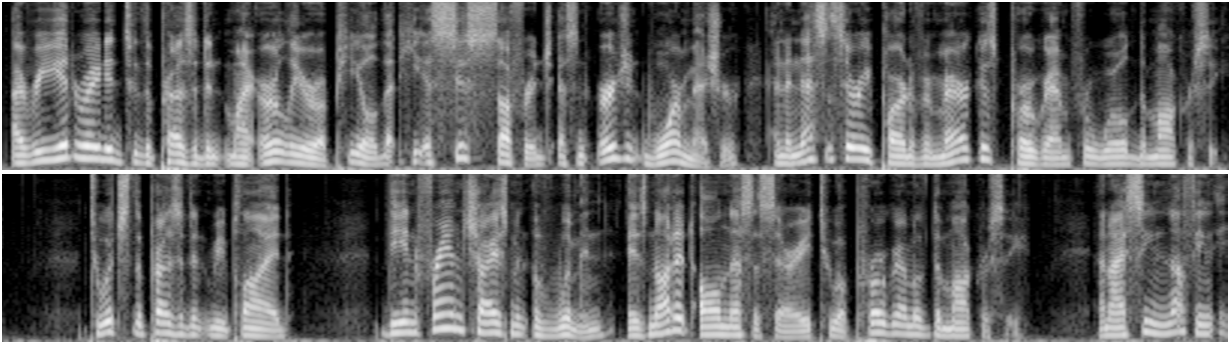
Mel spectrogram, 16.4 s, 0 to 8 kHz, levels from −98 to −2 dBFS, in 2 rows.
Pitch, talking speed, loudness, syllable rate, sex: 145 Hz, 185 wpm, -19 LUFS, 6.2 syllables/s, male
